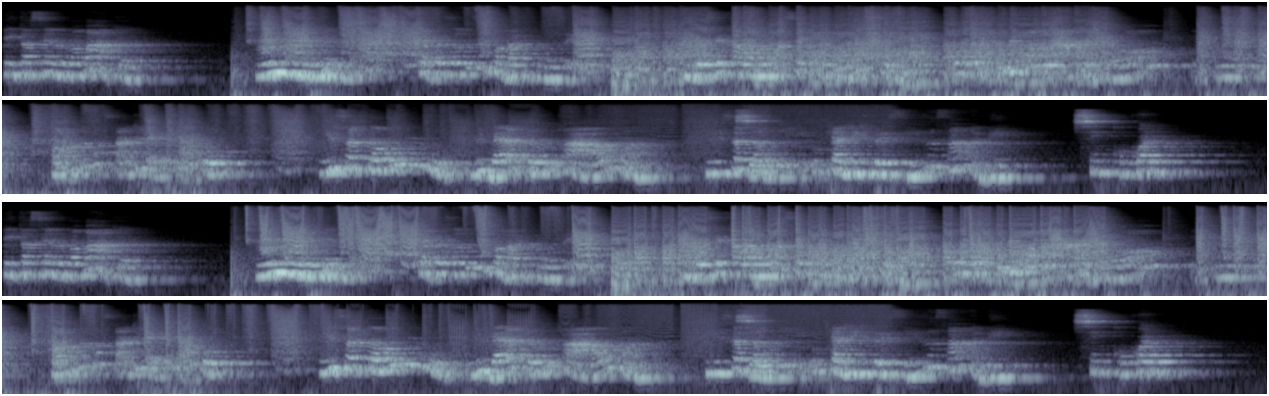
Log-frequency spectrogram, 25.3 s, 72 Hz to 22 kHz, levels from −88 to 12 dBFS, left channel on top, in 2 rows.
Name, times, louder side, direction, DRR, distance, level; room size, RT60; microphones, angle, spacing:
voice 1, 0.0-1.3 3.0-3.5 4.1-5.9 6.8-9.0 9.5-11.6 11.9-12.5 13.1-14.9 15.8-19.1 19.7-20.3 20.6-22.7, equal, 35° right, -9 dB, 0.9 m, -24 dB
sound 1, 2.3-4.4 4.6-11.1 11.4-13.7 14.0-21.5, right 3 dB, 60° right, 0.4 m, -27 dB
voice 2, 2.5-3.3 20.0-20.4 23.4-24.2, equal, 15° left, -7 dB, 0.6 m, -20 dB
3.5 x 2.1 x 2.3 m, 1.2 s
head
